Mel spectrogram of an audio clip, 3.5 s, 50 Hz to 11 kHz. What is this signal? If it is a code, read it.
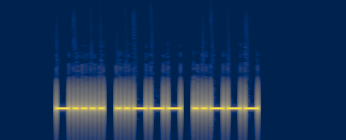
Morse code, heard as a keyed tone, about 28 wpm, 700 Hz. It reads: 622
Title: Common Cut Numbers - 3-Digit 28wpm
